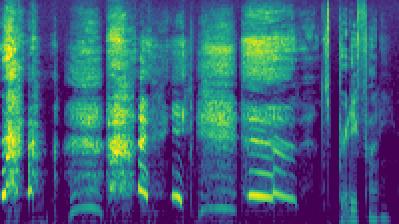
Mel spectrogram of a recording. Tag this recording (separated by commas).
Human voice, Laughter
